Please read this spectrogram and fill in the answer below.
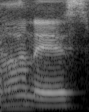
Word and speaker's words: Giannis: Giannis, first off, the name rhymes with honest. Honest to honest, for real.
